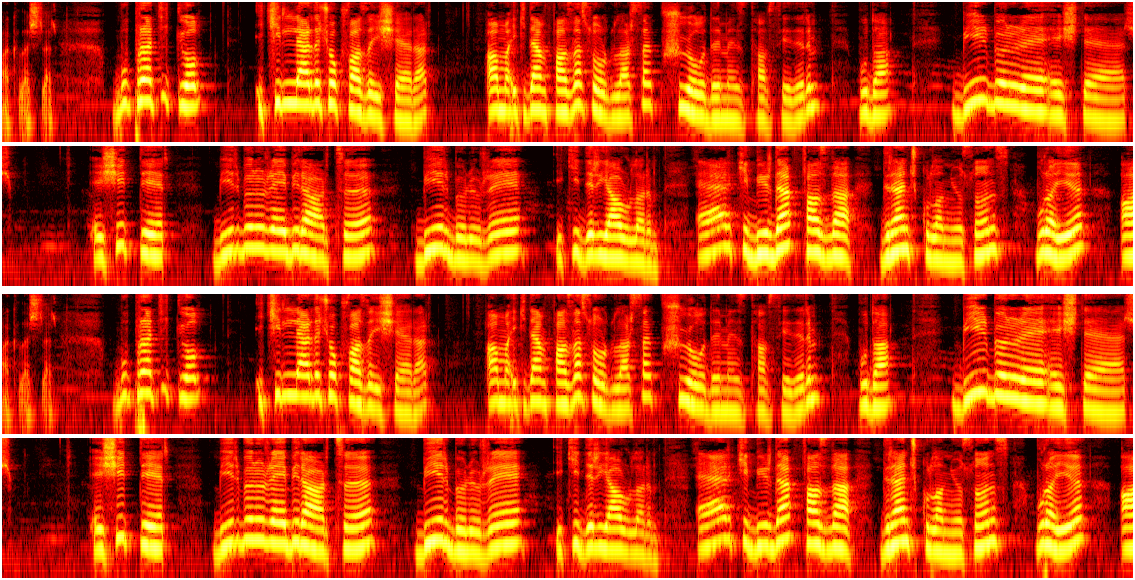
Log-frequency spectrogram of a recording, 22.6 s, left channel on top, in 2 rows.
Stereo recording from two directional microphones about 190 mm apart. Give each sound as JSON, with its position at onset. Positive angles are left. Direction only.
{"t": 0.0, "sound": "a woman's voice", "side_deg": 20}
